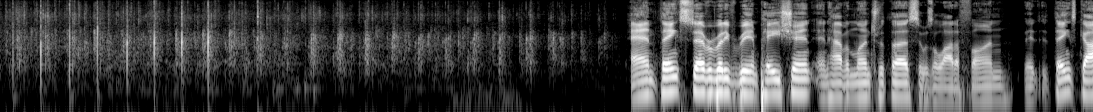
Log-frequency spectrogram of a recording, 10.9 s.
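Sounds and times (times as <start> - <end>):
small group applause: 0.0 - 6.3
speech: 6.3 - 10.9.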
